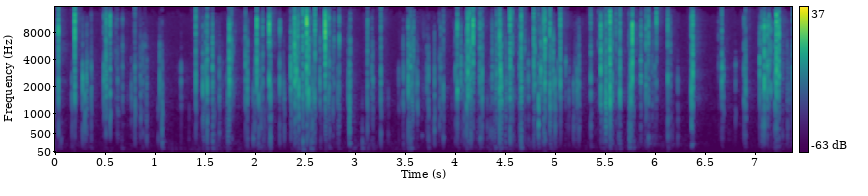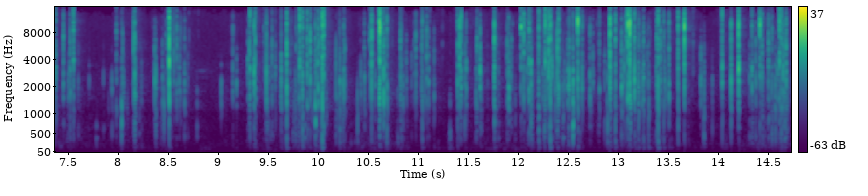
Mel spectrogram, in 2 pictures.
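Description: A small, empty, hollow piece of clear plastic packaging is held in both hands close to the microphone while fingertips crush and crinkle it. Dense, bright crackling and crinkling comes in bursts, broken by a few short pauses. The sound is sharp and dry, with no low end and no lingering ring.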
